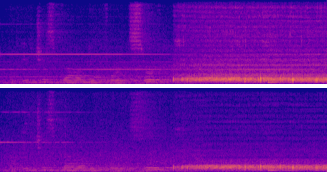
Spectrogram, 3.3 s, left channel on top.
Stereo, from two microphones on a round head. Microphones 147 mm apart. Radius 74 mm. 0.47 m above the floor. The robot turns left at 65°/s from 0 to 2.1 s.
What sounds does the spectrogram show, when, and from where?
0.2 s a woman speaking: 160° right, 1.7 m; by 1.6 s 110° left, 1.7 m
1.7 s boiling: 40° left (ahead or behind), 0.6 m; by 3.3 s 65° left (ahead or behind), 0.6 m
